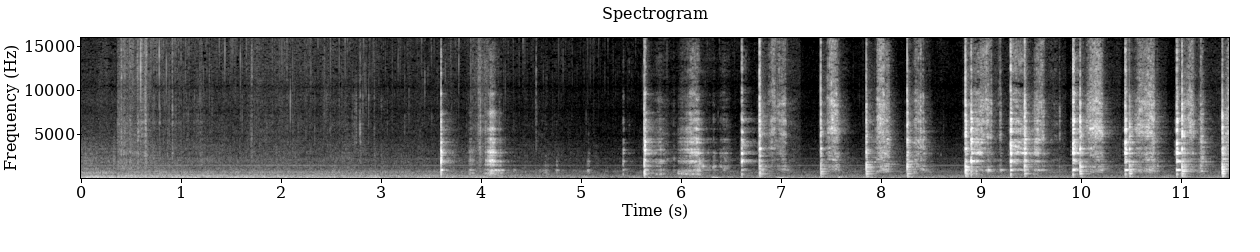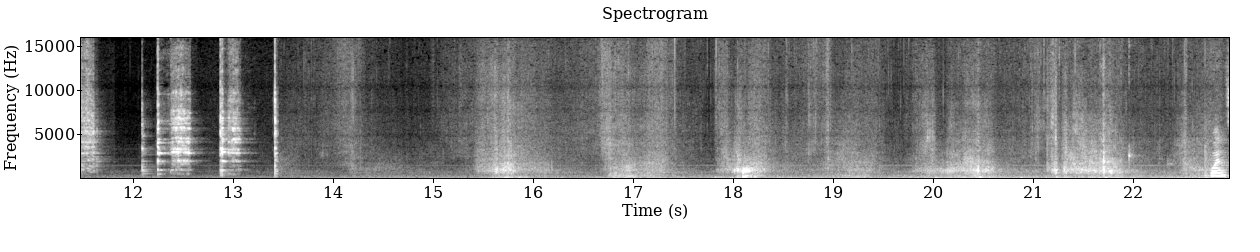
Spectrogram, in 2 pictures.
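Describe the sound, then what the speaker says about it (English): Vanilla is stirred into a boiled mixture for a healthy make-ahead snack after the heat is turned off. A spoon scrapes and clicks rhythmically against the pot, then gives way to softer, wetter stirring, with a voice heard briefly. "Just gonna stir in some vanilla now that I've turned off the heat"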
